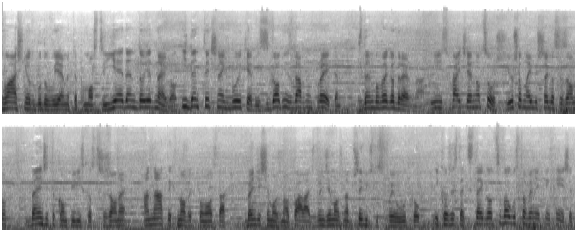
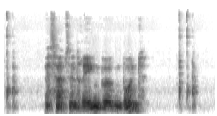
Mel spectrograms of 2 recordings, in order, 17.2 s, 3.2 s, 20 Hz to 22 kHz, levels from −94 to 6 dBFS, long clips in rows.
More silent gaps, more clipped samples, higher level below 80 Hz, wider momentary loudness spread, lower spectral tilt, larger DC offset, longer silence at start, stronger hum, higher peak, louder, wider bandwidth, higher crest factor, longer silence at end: neither; neither; first, -34 dBFS vs -66 dBFS; second, 5 LU vs 22 LU; about the same, -6.5 dB/octave vs -7 dB/octave; neither; about the same, 0 s vs 0.05 s; neither; about the same, -2 dBFS vs -4 dBFS; about the same, -18 LUFS vs -18 LUFS; about the same, 16.5 kHz vs 16 kHz; about the same, 16 dB vs 16 dB; second, 0 s vs 0.3 s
